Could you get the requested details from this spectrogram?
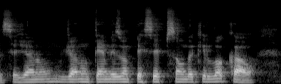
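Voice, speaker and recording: Talking at a very fast pace, a man uses a medium pitch and a dark, mellow tone. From interior of Rio de Janeiro state, Brazil. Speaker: real estate marketing expert and author. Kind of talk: podcast interview.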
